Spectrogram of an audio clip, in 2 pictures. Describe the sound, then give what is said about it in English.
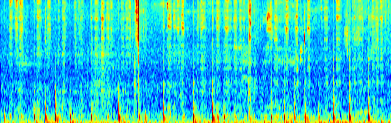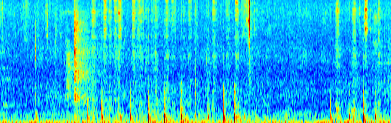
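Quiet scratching of a pencil or pen on paper, with quick irregular strokes and taps running throughout, while a faint murmur of voices sits in the background. “I brought a piece of paper for this reason and then left the pencil.”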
